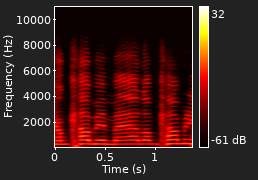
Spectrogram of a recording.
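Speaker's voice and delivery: high, hurried reply; high-pitched mock reassurance on the way; friend answering. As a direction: call back in a high voice. Retold advert, friend answering.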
